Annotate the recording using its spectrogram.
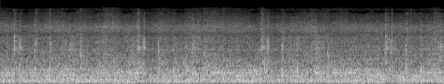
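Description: Automatic water-pouch filling and sealing machine running with a steady mechanical hum and a sharp click about every second and a quarter as it seals and cuts each pouch.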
